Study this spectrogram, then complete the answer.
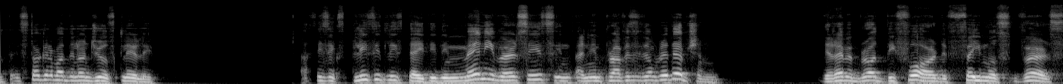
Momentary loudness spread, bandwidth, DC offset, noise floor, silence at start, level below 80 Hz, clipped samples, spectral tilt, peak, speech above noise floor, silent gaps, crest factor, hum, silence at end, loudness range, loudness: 10 LU; 16.5 kHz; under 0.1%; -82 dBFS; 0 s; -30 dBFS; under 0.1%; -7.5 dB/octave; -2 dBFS; 66 dB; none; 16 dB; none; 0 s; 5 LU; -16 LUFS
